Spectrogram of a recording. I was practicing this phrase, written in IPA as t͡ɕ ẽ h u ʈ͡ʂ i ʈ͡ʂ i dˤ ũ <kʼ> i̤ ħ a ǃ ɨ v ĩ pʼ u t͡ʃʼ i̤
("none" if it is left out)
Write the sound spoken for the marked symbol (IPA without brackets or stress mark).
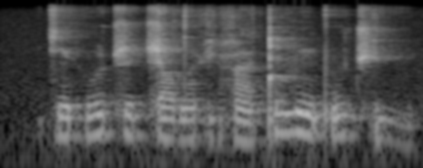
x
